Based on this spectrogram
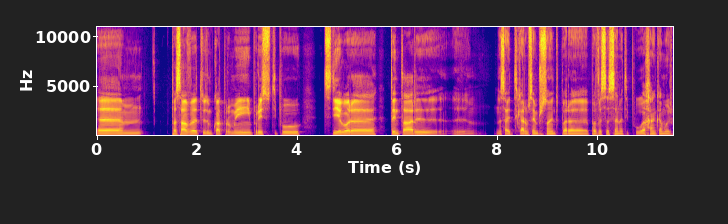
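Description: Over a silent background in a very clean recording, a man speaks fairly slowly with monotone, flat intonation. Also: medium pitch for a man. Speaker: indie rock singer and guitarist. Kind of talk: casual interview chat.

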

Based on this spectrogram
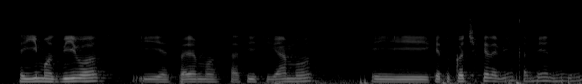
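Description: A man's medium-pitched voice with a Mexican accent, fairly even intonation and a fairly slow pace. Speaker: radio show co-host. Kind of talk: casual chat.

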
